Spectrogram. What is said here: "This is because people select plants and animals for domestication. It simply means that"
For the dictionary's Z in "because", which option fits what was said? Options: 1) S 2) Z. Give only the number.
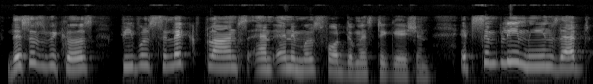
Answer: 2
